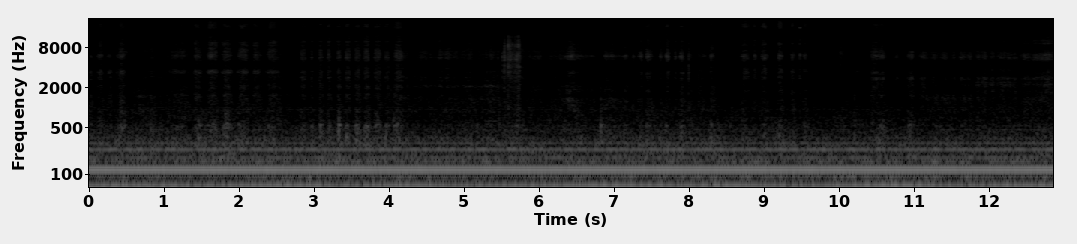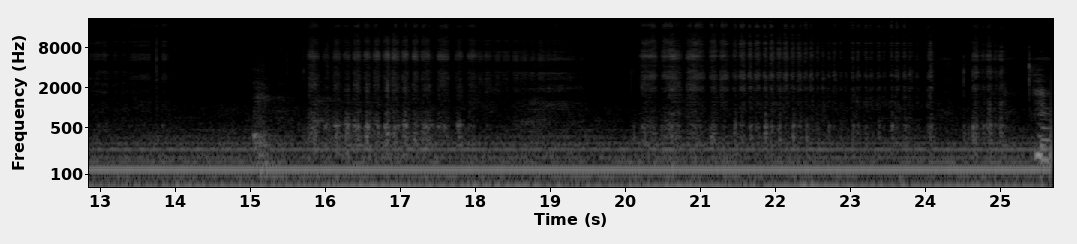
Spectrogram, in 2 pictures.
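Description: Graphite pencil held on its side drags across paper in soft, continuous rubbing strokes while shading a plaid flannel shirt drawing, faint and close, over a steady low electrical hum.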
